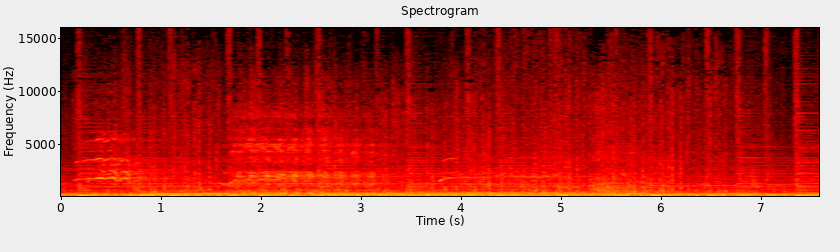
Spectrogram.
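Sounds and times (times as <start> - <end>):
horse hooves clip-clopping at a walking rhythm: 0.1 - 7.4
horse neighing and whinnying: 0.2 - 5.9.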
